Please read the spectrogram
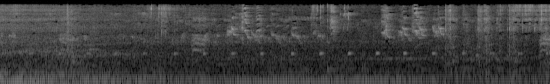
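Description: Small birds chirping in quick high bursts in the trees, over a steady run of short low notes repeating about three a second. A steady low hum runs underneath and fades near the end.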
